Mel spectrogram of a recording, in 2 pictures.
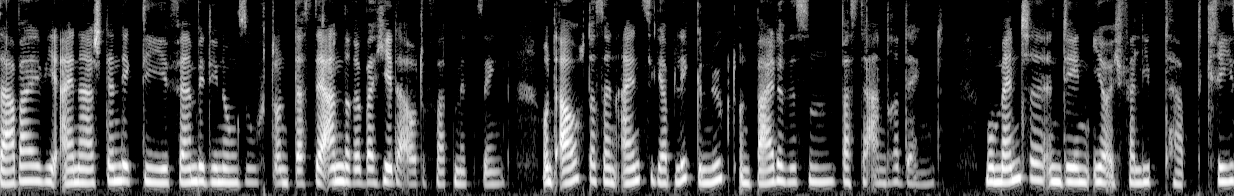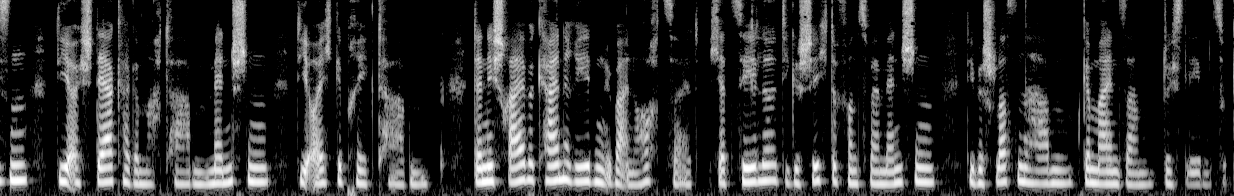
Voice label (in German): Hoerprobe Traurednerin; freie trauung lueneburg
